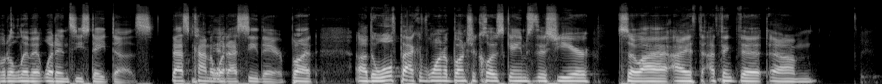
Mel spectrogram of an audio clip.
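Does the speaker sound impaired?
No.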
